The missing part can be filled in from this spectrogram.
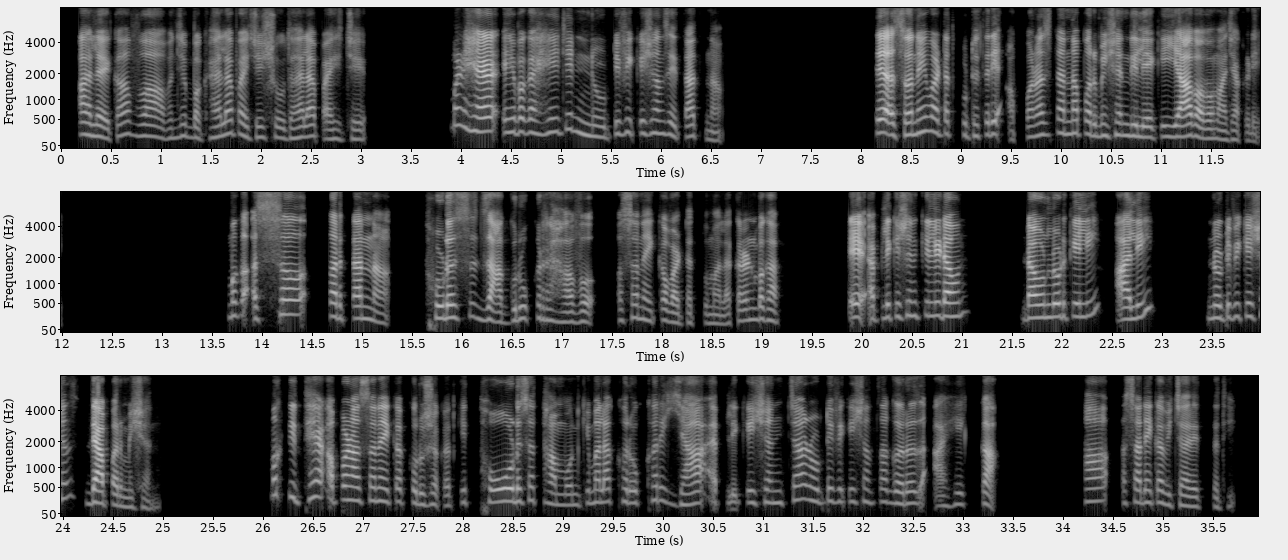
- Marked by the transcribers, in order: unintelligible speech
- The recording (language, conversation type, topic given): Marathi, podcast, तुम्ही सूचनांचे व्यवस्थापन कसे करता?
